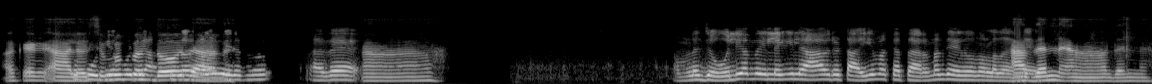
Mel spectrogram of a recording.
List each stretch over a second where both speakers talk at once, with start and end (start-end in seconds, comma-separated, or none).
0.7-2.3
